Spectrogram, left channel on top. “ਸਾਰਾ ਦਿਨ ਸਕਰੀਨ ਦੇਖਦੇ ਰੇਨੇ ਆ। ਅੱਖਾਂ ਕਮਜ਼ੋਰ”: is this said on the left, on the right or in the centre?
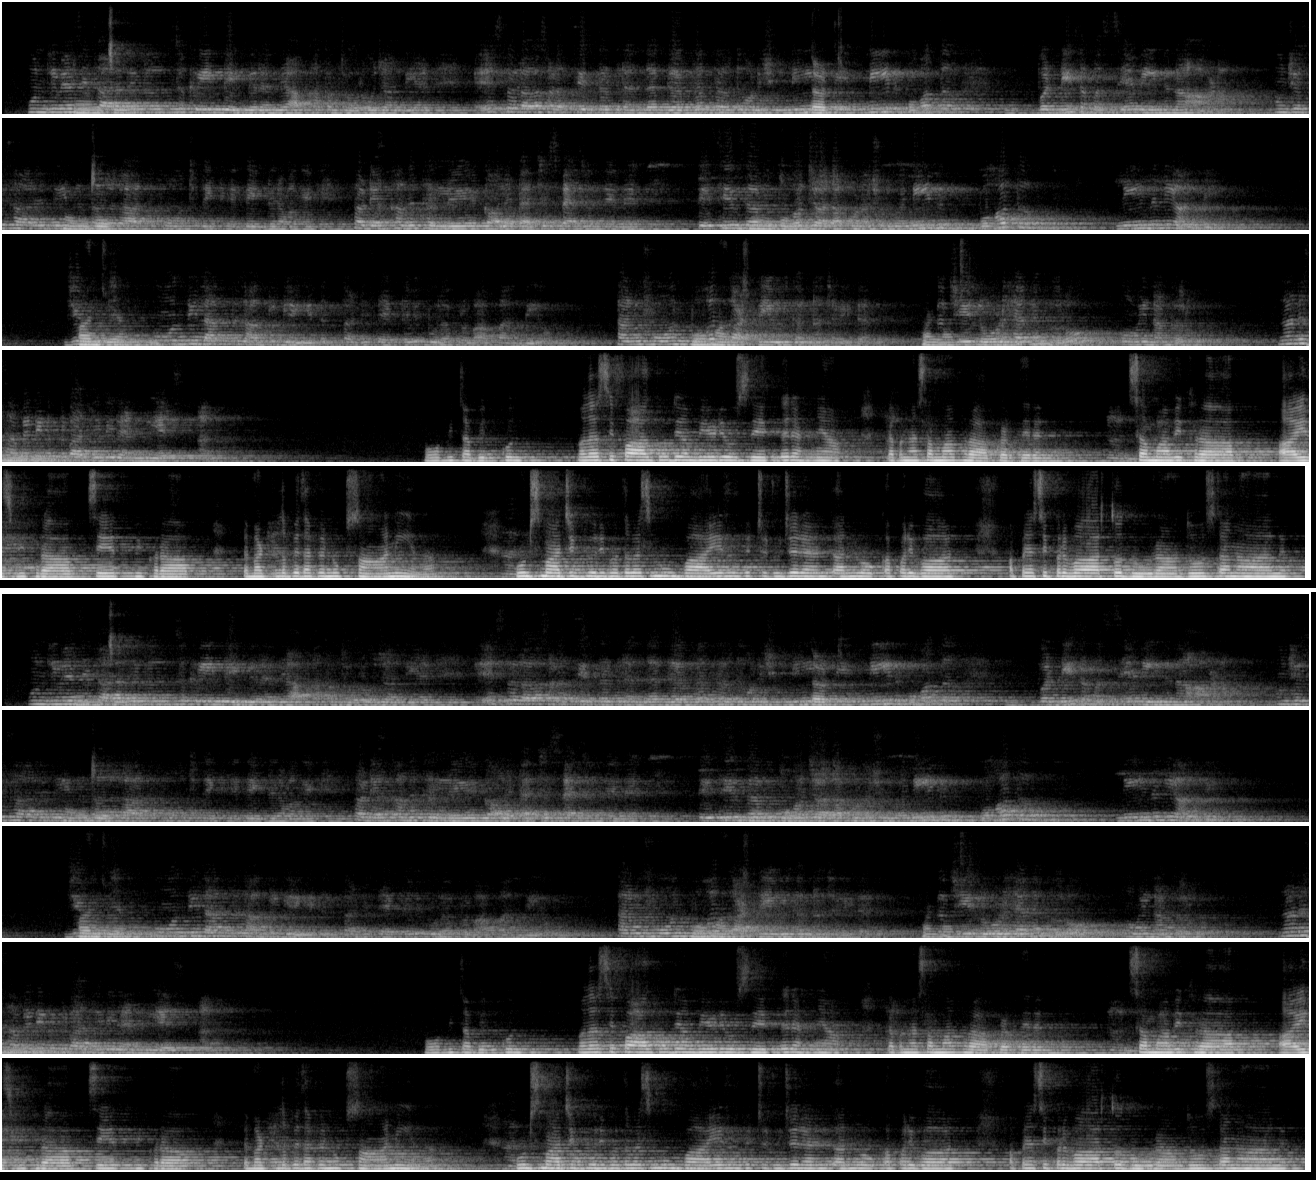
Left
